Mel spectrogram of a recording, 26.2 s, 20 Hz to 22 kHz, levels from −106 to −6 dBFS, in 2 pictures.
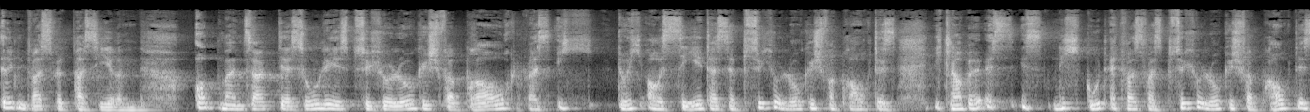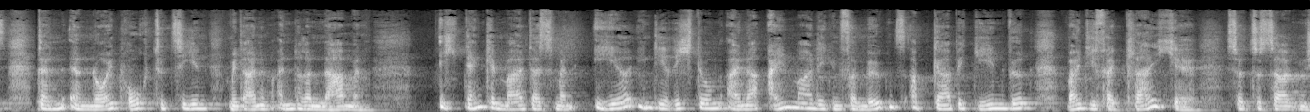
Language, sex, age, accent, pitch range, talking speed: German, male, 60-79, German, 125-165 Hz, 130 wpm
